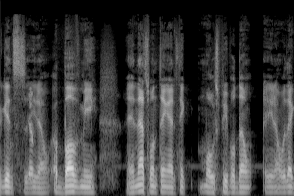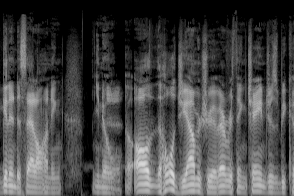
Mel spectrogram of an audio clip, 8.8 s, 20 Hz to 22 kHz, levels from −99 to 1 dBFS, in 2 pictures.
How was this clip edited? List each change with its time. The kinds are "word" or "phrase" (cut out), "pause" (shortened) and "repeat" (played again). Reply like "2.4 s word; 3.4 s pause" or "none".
none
